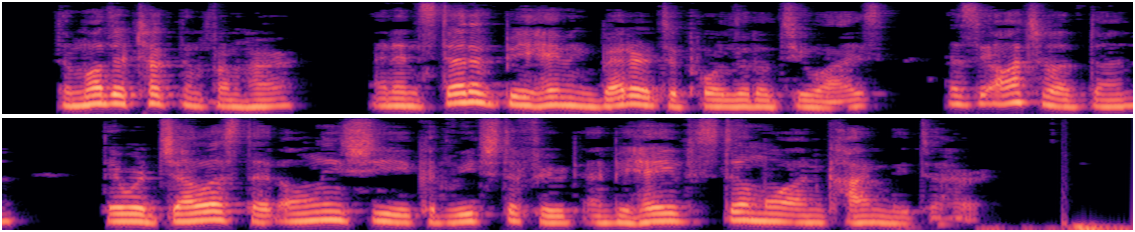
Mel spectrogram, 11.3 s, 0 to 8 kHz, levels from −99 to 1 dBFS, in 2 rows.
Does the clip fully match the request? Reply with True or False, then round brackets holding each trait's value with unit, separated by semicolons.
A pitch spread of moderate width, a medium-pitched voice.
True (4.0 semitones; 150 Hz)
